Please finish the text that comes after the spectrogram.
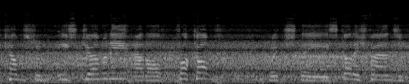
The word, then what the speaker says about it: Prokop: The referee comes from East Germany, Adolf Prokop, which the Scottish fans have not been slow to point out could equally well be pronounced Pro-Cop.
